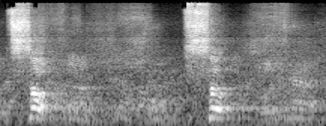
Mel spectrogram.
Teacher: जीभ ऊपर को दांत की जड़ में लगा के बोला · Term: दंत वाला सा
